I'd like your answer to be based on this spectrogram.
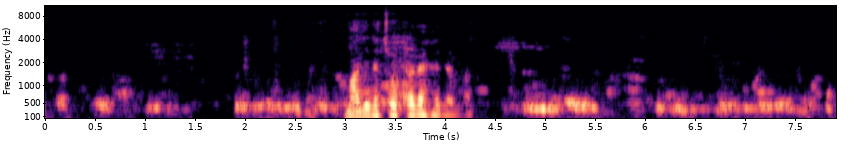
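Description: Small old-breed racing pigeons in a loft coo in soft, repeated low throaty phrases near the microphone, with one louder, fuller burst midway while someone talks over them.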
